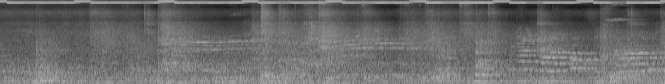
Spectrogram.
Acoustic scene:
cafe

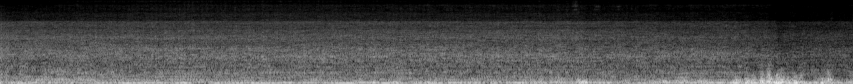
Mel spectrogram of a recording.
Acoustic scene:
street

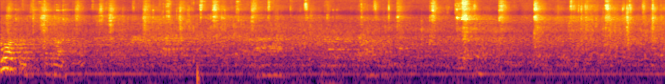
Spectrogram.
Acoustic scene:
subway station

